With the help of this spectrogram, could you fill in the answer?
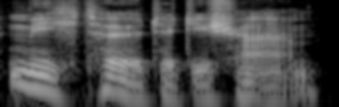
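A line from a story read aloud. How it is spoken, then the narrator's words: Murmured. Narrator (German): murmelte Hoheneichen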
